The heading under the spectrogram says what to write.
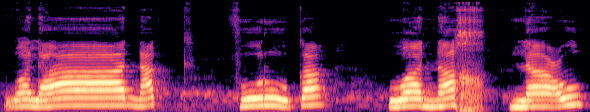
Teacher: ولا نکفرک ونخلع، خا کو ادنائی حلق یعنی حلق کا وہ حصہ جو منہ کی جانب ہے وہاں سے نکالنا ہے، عین کو وسط حلق سے نکالنا ہے، حلق کے درمیانی حصے سے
